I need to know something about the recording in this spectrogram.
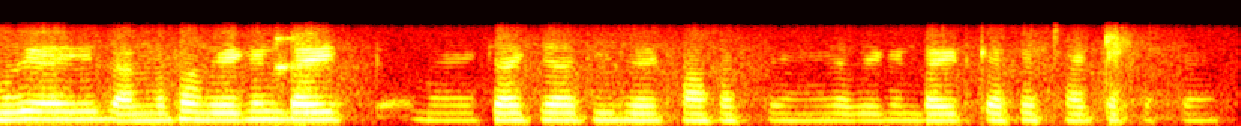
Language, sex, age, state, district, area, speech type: Urdu, male, 30-45, Uttar Pradesh, Rampur, urban, conversation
